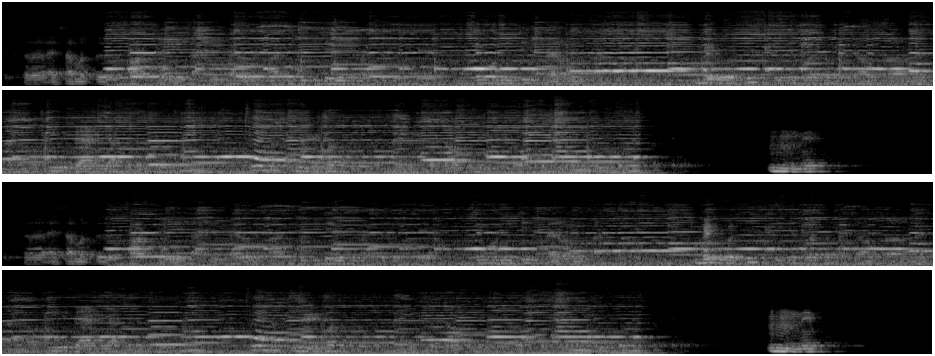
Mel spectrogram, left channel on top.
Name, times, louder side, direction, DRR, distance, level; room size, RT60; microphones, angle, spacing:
voice 1, 0.2-4.4 4.7-6.4 6.7-11.3 11.8-16.2, left 1 dB, 20° left, 0 dB, 0.4 m, -40 dB
sound 1, 1.0-15.7, left 5 dB, 80° left, 0.6 m, -30 dB
voice 2, 6.9-7.4 12.2-12.5 17.0-17.4, right 2 dB, 85° right, 3 dB, 0.5 m, -34 dB
4.5 x 2.3 x 4.6 m, 0.72 s
head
